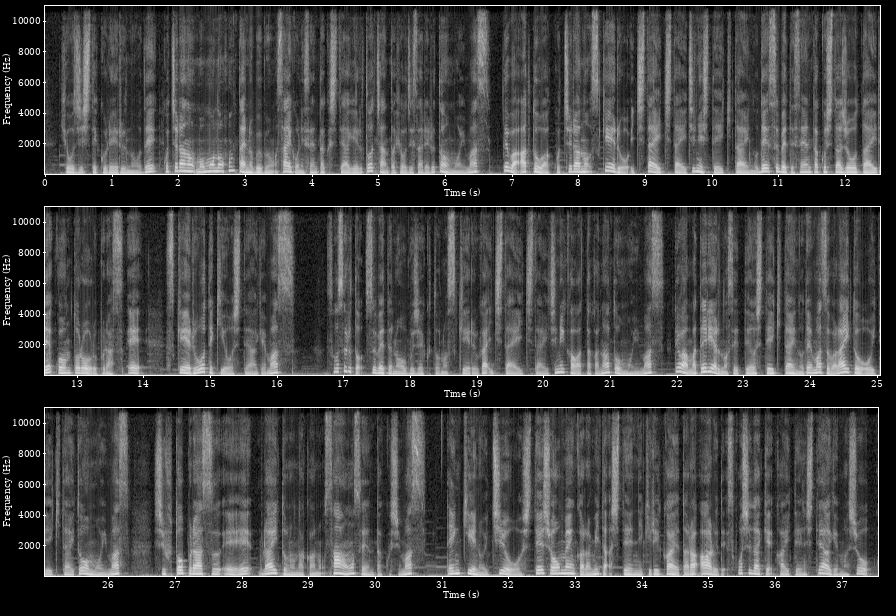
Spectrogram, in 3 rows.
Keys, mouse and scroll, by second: 0.3 click, 0.7 click, 1.0 click, 1.7 shift+click, 2.3 shift+click, 2.7 shift+click, 6.1 s, 7.1 click, 7.6 click, 8.2 click, 10.2 click, 11.4 middle click, 11.7-12.4 scroll up 2, 12.5 scroll up 1, 13.3 ctrl+a, 17.3 click, 17.9 click, 18.3 click, 20.6 click, 21.0 middle click, 24.5-25.4 scroll down 3, 25.6 middle click, 27.2 shift+a, 30.6-30.9 scroll down 1, 31.7 KP_1, 34.7 r, 35.9 click.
